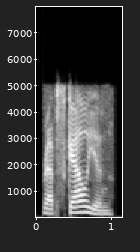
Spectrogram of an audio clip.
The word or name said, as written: rapscallion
